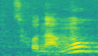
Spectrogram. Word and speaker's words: 소나무: 소나무 역시 마찬가지입니다. 솔 플러스 나무로 되어 있죠. 그렇기 때문에 니은으로 시작한 말 앞에 리을이 왔기 때문에 물론 합성어이고요. 리을이 사라져버리고 소나무 이런 식으로 발음이 된다는 겁니다.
